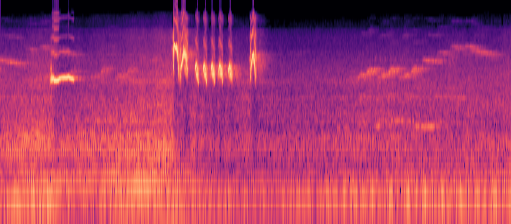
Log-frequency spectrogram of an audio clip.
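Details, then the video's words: Orange-headed thrush singing, used as a lure to get other birds to sing: a short whistled note, then a burst of rapid sharp high notes, over a steady low rumbling background. "KICAUAN ANIS MERAH UNTUK PANCINGAN AGAR BURUNG IKUT BERKICAU"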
